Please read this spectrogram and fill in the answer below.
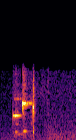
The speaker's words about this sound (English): Hang on, phone's ringing.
